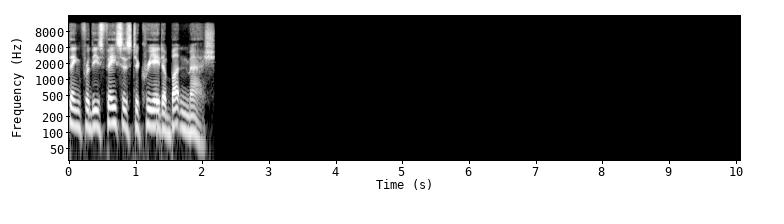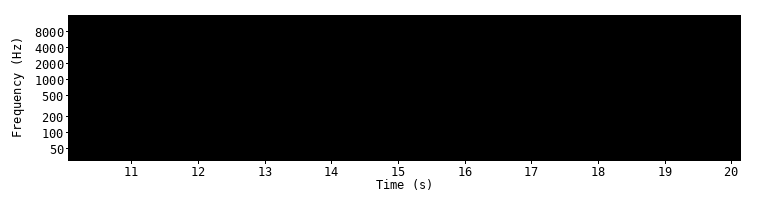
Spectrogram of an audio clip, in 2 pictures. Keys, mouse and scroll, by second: 0.1 shift+d, 2.7 p, 5.8 Tab, 6.7 Tab, 7.6 p, 8.7 Tab, 9.1 click, 10.1 click, 12.6 Tab, 13.8 ctrl+z, 14.0 ctrl+z, 15.6 click, 16.6 click, 16.8 Tab, 17.5 scroll up 2, 19.7 1.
